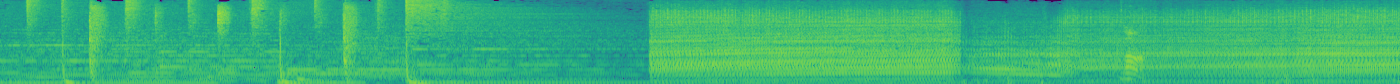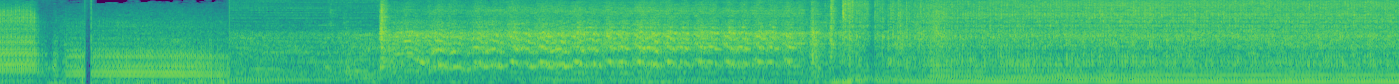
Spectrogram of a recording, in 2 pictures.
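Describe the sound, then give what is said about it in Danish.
A loud car engine cranks and fires up, then roars through repeated revs that rise and fall, with a brief spoken word over the din. “Har folk, der kan lide larmende biler, en særlig personlighed?”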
